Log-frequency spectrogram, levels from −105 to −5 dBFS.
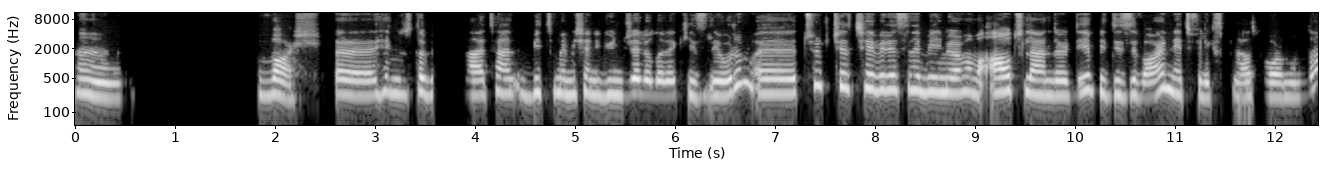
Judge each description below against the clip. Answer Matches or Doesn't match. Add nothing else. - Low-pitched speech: Doesn't match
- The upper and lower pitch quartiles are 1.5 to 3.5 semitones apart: Matches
